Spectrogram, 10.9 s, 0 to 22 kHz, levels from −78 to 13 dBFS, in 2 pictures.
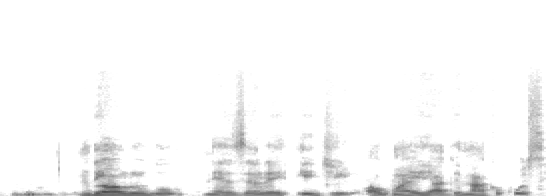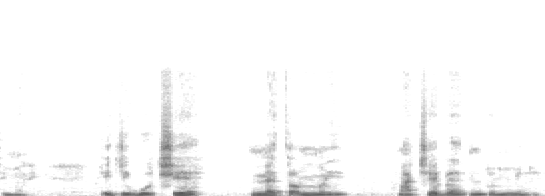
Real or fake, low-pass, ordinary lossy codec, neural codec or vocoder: fake; 14.4 kHz; none; codec, 44.1 kHz, 2.6 kbps, SNAC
